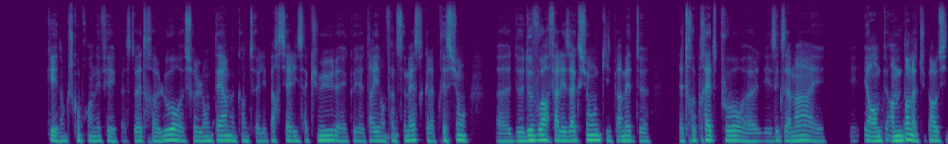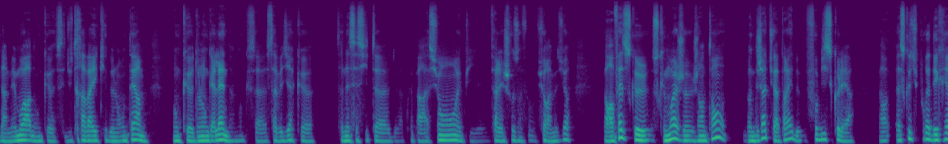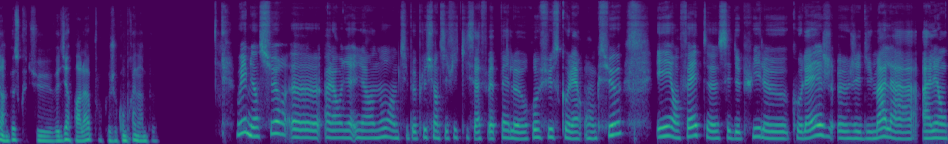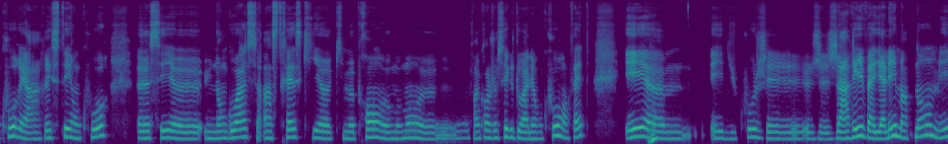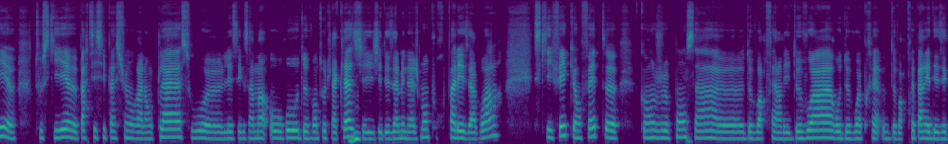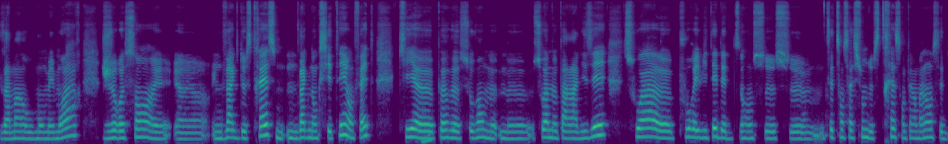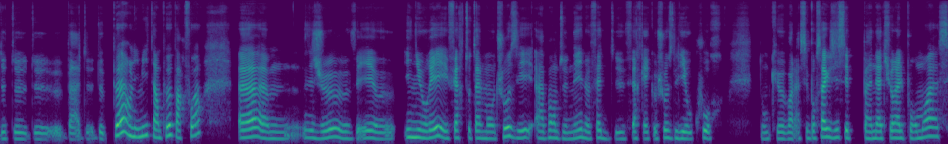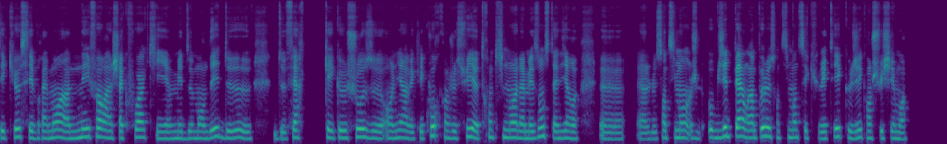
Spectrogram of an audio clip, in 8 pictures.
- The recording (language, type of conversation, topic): French, advice, Comment puis-je célébrer mes petites victoires quotidiennes pour rester motivé ?
- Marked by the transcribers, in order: "s'appelle" said as "s'afpelle"; "devoir" said as "devoi"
